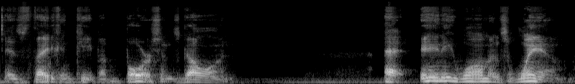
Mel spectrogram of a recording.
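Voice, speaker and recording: A man speaks at a very slow pace with a very deep, low pitch. His tone is dark and mellow, with vocal fry. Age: 60s. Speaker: livestreamer, former truck driver. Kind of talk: religious political rant on livestream. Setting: solo livestream. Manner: repetitive, halting; animated.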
